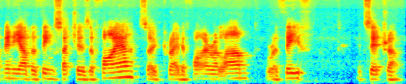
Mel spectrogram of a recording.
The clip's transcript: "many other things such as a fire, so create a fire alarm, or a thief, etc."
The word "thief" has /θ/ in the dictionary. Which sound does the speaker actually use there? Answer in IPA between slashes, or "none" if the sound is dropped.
/θ/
